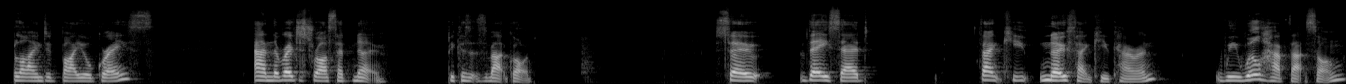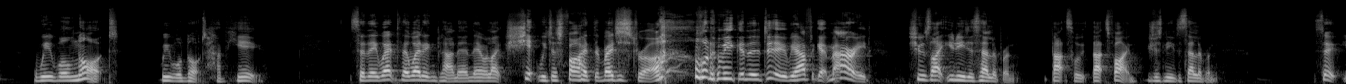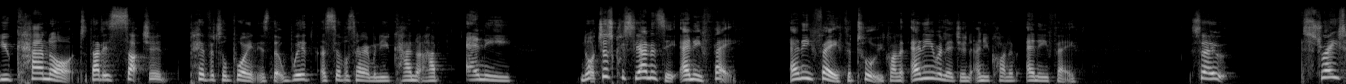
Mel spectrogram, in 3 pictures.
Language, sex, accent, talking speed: English, female, British, 175 wpm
